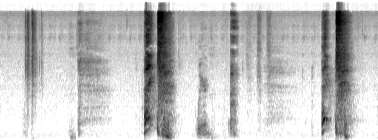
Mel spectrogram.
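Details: Male who is not feeling well today, sneezing in a bedroom: two loud, forceful sneezes, each preceded by a sharp intake, with softer breaths and a brief voiced sound between.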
